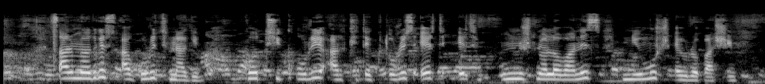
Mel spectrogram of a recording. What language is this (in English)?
Georgian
